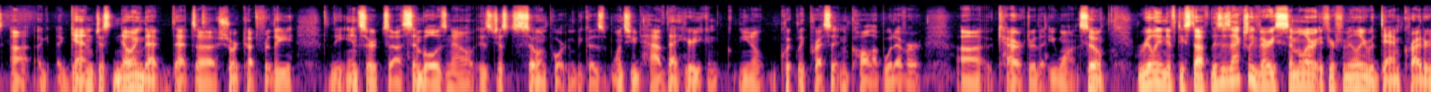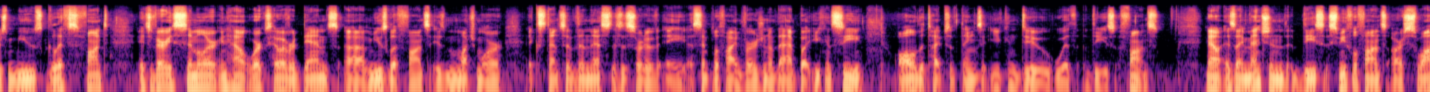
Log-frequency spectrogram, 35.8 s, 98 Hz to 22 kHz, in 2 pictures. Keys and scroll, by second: 2.5 space, 4.1 alt+shift+super+s.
